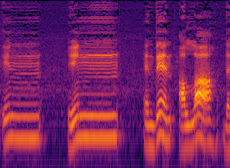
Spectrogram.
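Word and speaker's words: الله: So if the name of Allah, the letter before name of Allah has a fatha or dhamma, we pronounce it with tafkhim. But if it has a kasra, we read it with tarqiq. So since this noon has a fatha, we read this heavy.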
